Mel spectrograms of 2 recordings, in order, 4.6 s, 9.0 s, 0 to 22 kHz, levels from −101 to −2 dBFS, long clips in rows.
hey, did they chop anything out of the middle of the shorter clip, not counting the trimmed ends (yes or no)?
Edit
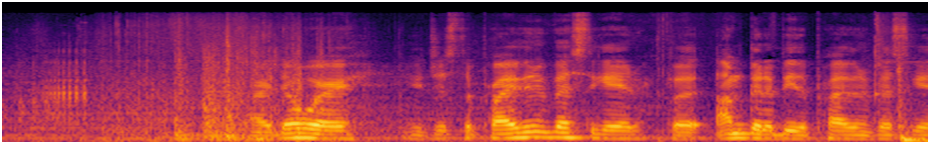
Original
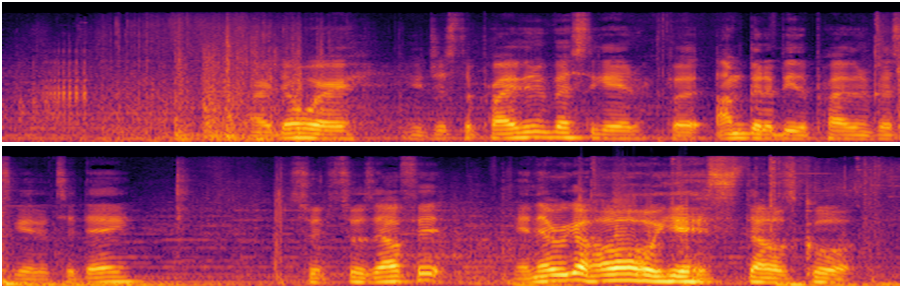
no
